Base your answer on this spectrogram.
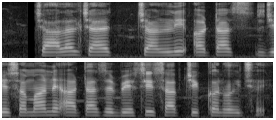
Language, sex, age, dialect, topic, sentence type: Magahi, male, 18-24, Western, agriculture, statement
